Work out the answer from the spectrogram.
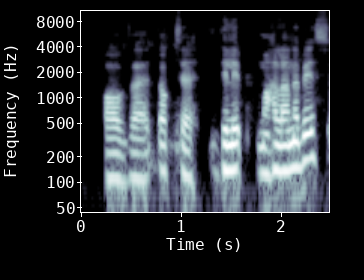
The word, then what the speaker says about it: Mahalanabis: of uh Dr dilip mahalanabis or in the proper Bengali pronunciation mahish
